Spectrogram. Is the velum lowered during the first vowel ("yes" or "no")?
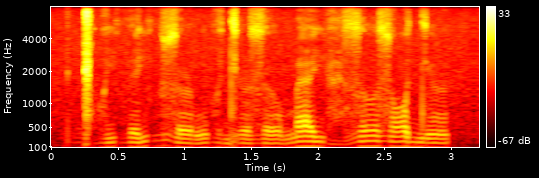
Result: no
